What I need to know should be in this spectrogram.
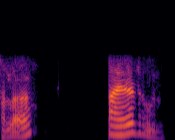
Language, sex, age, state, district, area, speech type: Kannada, male, 45-60, Karnataka, Dharwad, rural, conversation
